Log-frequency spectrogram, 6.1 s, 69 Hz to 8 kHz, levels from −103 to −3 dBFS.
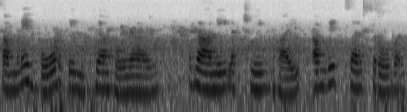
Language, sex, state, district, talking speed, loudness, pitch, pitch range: Punjabi, female, Punjab, Pathankot, 110 wpm, -16 LUFS, 185 Hz, 165-195 Hz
